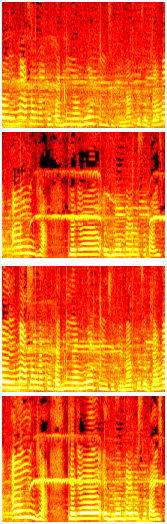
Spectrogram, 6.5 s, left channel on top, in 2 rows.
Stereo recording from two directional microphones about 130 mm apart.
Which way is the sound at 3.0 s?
65° right (ahead or behind).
